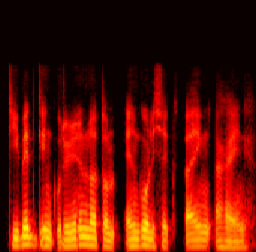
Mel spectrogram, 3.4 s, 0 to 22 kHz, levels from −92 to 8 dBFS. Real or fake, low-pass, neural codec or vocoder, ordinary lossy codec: fake; none; codec, 16 kHz, about 1 kbps, DyCAST, with the encoder's durations; none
